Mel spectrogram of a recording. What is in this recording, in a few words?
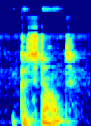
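"gestalt", British English; pronunciations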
